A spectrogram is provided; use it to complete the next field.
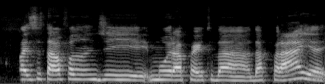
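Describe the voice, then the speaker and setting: Noticeable background noise surrounds the voice. A woman speaks with a fairly high pitch. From interior of São Paulo state (Jundiaí). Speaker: booktuber. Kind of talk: casual chat. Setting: live-streamed podcast, remote call.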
